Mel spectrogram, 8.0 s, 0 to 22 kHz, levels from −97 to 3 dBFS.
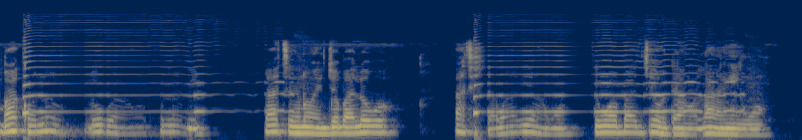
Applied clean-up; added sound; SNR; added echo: neural mask model RNNoise.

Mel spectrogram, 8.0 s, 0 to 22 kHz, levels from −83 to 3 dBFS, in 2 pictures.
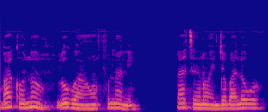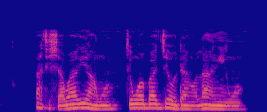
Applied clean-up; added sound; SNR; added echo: none; none; none; none.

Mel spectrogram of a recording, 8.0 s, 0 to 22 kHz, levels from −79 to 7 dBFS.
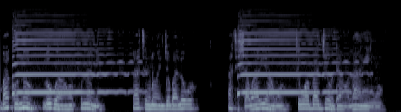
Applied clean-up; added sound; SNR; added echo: none; Wind instrument, woodwind instrument; 2 dB; none.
